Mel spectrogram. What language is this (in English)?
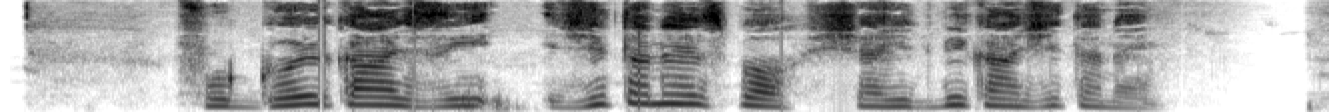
Gawar-Bati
